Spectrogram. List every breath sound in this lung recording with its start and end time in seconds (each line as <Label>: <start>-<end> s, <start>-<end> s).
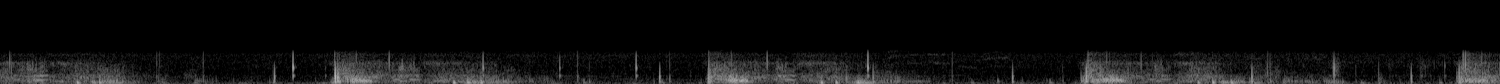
Inhalation: 3.29-4.26 s, 7.03-7.83 s, 10.82-11.79 s, 14.52-15.00 s
Exhalation: 4.30-5.43 s, 7.87-9.34 s, 11.81-13.54 s
Crackles: 4.42-4.92 s, 8.12-8.80 s, 11.95-12.63 s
